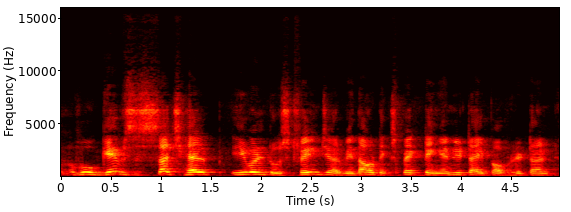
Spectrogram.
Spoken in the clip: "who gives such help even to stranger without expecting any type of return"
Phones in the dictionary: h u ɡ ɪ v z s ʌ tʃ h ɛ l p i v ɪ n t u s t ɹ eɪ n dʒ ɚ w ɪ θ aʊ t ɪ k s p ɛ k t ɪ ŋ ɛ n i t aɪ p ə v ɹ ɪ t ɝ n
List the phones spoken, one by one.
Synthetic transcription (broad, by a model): h u ɡ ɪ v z s ʌ tʃ h ɛ l p i v ɪ n t u s t ɹ eɪ n dʒ ɚ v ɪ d aʊ t ɪ k s p ɛ k t ɪ ŋ ɛ n i t aɪ p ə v ɹ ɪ t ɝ n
